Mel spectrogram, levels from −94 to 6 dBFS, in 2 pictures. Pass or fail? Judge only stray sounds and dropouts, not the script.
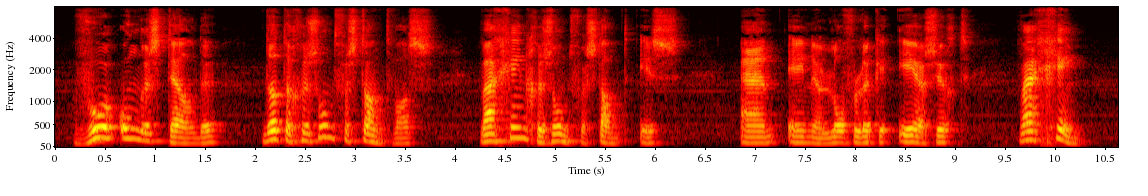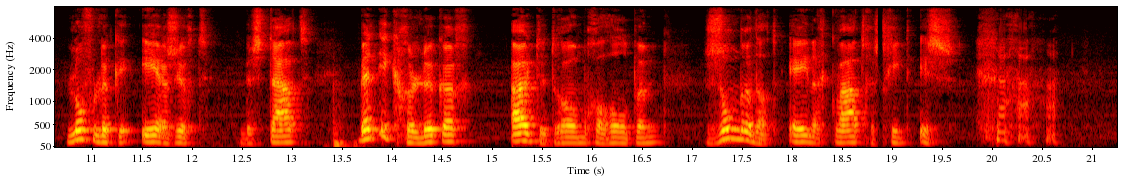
fail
